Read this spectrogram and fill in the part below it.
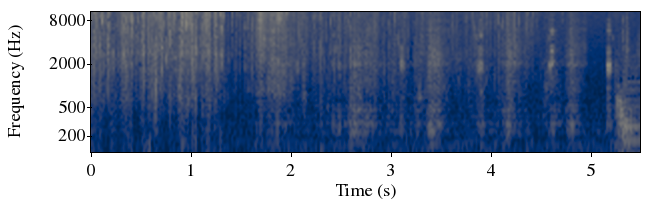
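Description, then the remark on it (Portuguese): A crinkly bag of Torcida chips rustles and crackles in irregular bursts while someone eats them, with crunchy chewing-like snaps mixed in, fairly loud throughout with no voices. “Eu tô aqui, inclusive, comendo um torcida.”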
